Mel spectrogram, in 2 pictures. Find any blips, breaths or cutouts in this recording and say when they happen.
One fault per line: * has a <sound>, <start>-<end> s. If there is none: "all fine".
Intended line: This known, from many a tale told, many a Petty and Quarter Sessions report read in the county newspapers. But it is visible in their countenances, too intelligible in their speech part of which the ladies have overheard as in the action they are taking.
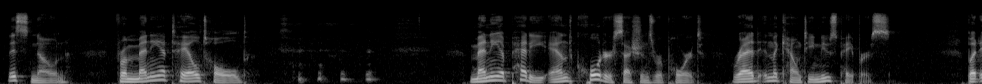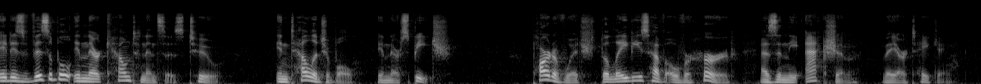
* has a laugh, 2.8-4.3 s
